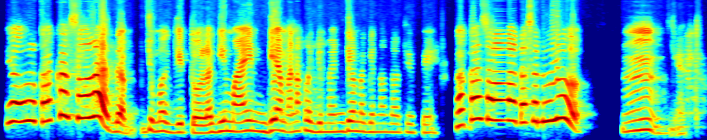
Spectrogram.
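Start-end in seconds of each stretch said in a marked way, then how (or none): 0.0-1.1 high-pitched, nagging mother's call. Acted. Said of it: "teriak-teriak ya". 4.5-5.7 high nagging call to a distracted child; mother calling out. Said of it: "teriak-teriak ya".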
